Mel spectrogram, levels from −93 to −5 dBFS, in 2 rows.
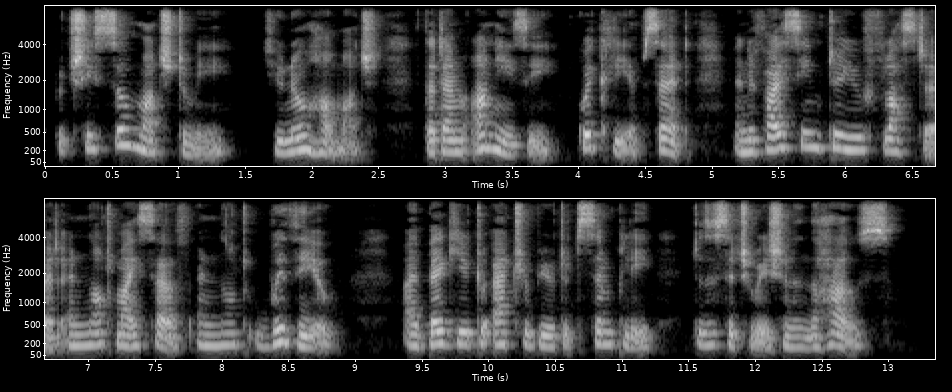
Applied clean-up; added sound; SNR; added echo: none; none; none; none.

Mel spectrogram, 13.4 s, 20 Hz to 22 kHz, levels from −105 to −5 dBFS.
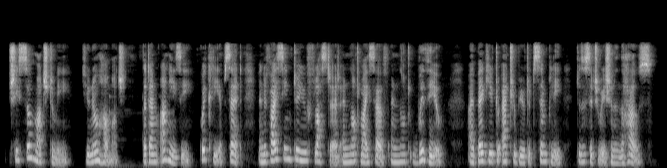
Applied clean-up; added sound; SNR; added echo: neural mask model DeepFilterNet 3.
